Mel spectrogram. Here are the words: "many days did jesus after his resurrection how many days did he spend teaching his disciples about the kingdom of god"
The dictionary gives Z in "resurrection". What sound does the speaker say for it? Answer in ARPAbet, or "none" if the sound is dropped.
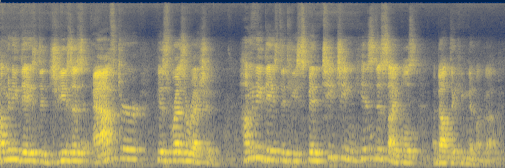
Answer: Z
